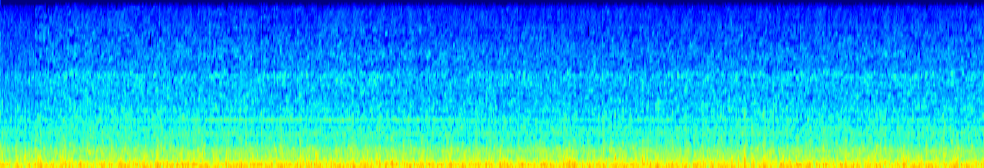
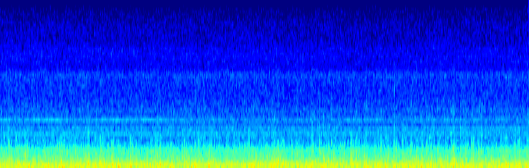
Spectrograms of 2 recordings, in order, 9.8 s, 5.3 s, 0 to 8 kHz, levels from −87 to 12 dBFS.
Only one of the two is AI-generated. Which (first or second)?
first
